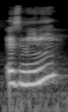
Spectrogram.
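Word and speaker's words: Ismene: Um she's very her I believe her name is pronounced is meanie is the sister's name.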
